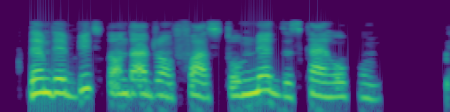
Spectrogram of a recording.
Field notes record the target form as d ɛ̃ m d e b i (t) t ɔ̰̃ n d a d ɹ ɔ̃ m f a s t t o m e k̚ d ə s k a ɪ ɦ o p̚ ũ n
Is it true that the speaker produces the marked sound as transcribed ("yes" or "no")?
yes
